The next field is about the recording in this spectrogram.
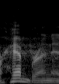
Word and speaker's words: Hebron: David will be in Hebron, or Hebron as it's pronounced today in Israel.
